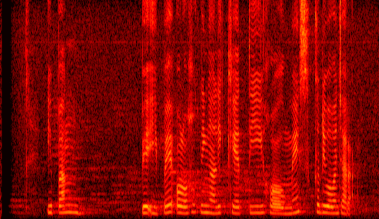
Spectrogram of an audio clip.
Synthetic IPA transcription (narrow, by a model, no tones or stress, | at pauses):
ʔipaŋ | b̥eʔipeʔɔlɔɦɔk̚niŋalikʰɛt̪ihɔlmɛskərdiwawaɲt͡ʃaɾa̰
